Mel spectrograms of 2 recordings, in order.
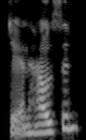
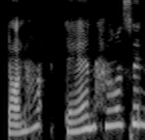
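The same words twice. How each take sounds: First: "Danhausen" said with a rising, unsure ending; careful name try. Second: "Donha-" cut off, then "Danhausen" said cleanly; corrected name. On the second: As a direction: start wrong, fix it to "Danhausen". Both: Shown as a demonstration. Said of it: "is that how that's said?".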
